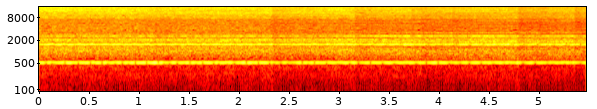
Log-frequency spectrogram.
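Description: Omniturn CNC lathe knurling the outside diameter of a spinning metal part: a steady machine whine under the even hiss of two air-driven mist oilers.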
